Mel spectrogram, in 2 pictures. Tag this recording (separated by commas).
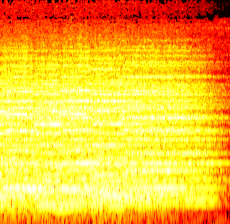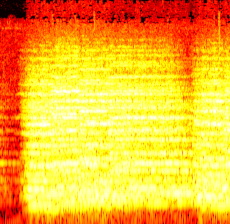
Music, Background music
